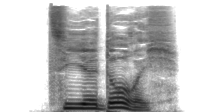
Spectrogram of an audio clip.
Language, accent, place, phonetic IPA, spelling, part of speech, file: German, Germany, Berlin, [ˌt͡siːə ˈdʊʁç], ziehe durch, verb, De-ziehe durch.ogg
- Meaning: inflection of durchziehen: 1. first-person singular present 2. first/third-person singular subjunctive I 3. singular imperative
